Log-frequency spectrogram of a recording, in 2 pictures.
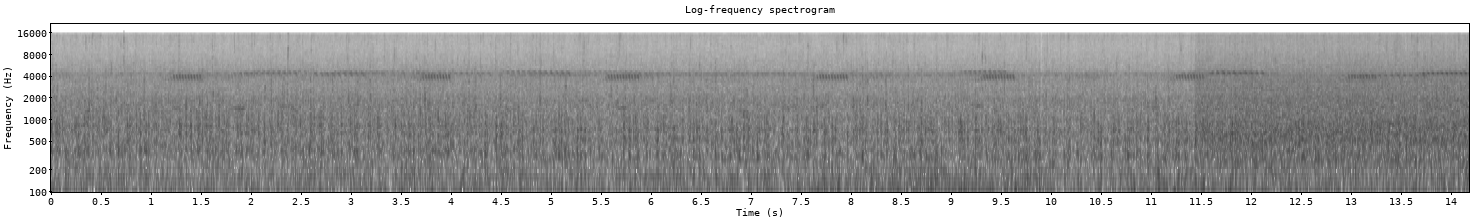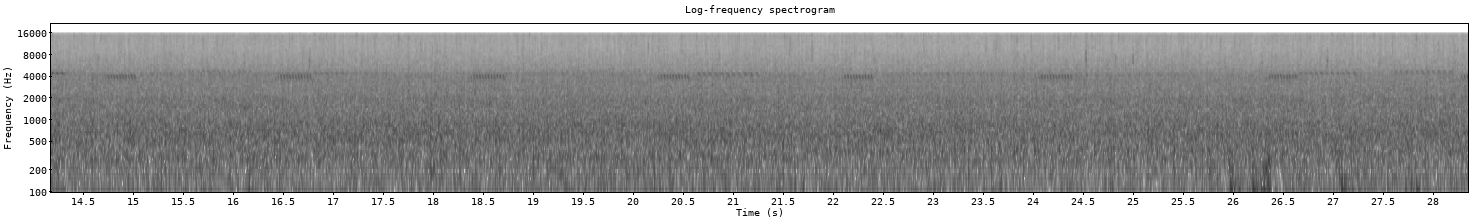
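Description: Steady rain falling and pattering, growing a little heavier about a third of the way in. Over it an animal calls in short, high chirps about once a second. A few low thumps come near the end.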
